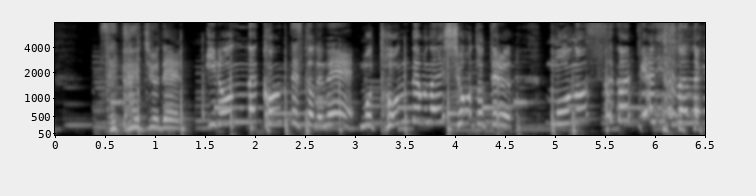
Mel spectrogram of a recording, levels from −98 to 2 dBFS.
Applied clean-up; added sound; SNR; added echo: classical method log-MMSE.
